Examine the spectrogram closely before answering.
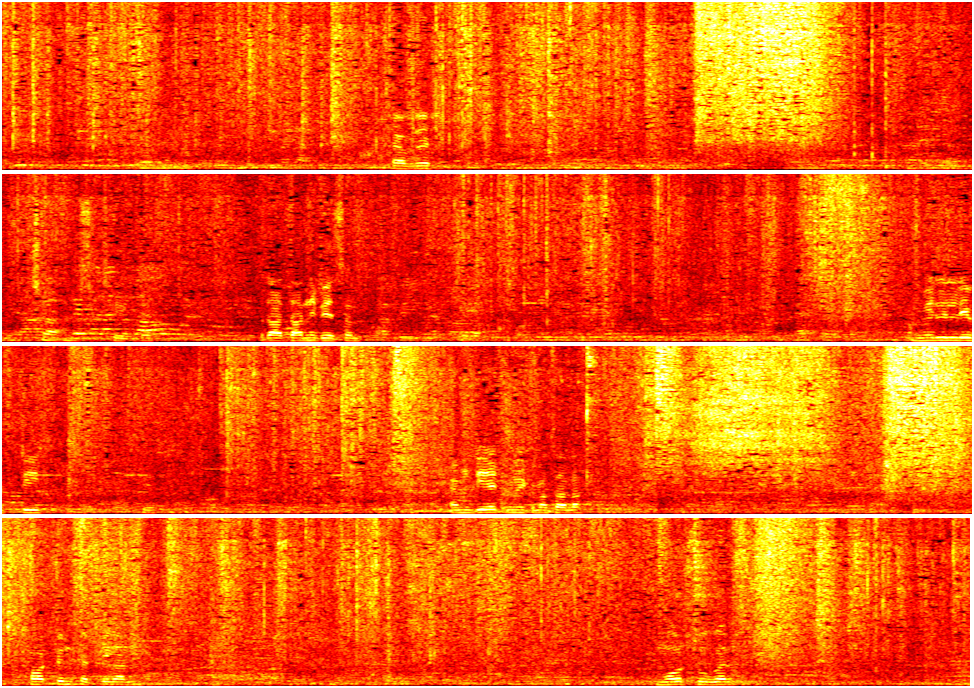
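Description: A paper receipt rustles in a hand.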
